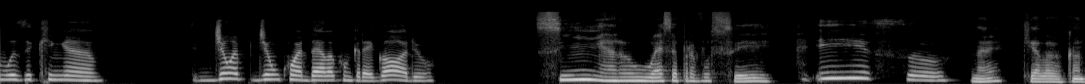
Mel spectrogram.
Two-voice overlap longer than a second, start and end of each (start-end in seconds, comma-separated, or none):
none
